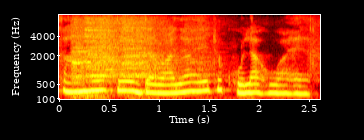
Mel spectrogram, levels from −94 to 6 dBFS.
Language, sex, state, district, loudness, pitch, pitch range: Hindi, female, Uttar Pradesh, Lucknow, -14 LUFS, 270 Hz, 245-300 Hz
